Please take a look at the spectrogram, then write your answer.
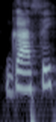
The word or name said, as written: gasi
